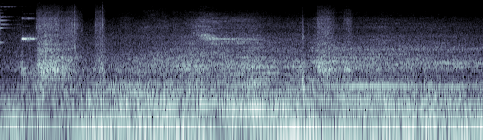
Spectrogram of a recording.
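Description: Steady low rumble of a motor vehicle engine running, with a few short knocks and clinks on top.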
